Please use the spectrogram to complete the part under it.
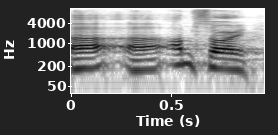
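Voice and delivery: normal talking voice

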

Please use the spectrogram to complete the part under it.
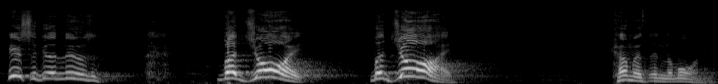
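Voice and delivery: high, loud pulpit shout; full-force preaching. Real, not acted. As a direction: thunder it out to the whole church.

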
